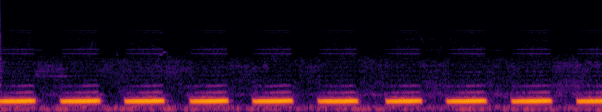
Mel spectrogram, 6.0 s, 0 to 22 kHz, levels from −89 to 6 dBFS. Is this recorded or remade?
recorded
